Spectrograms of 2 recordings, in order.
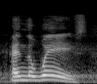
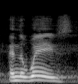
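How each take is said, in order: Both takes have the same delivery.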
